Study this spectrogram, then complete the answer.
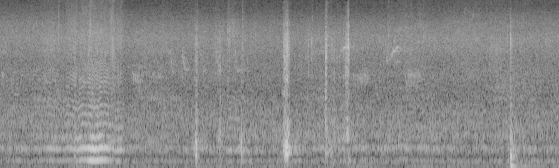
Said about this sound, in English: I mean, well, bees do what bees do.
